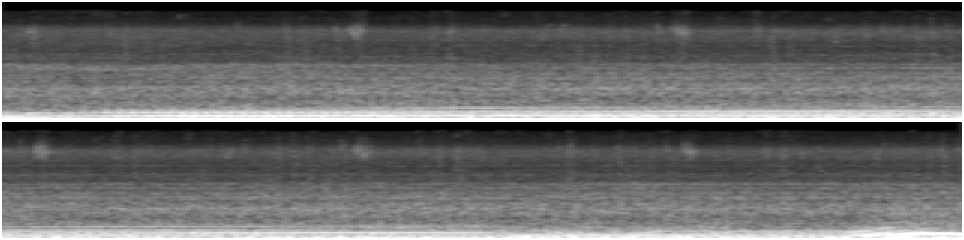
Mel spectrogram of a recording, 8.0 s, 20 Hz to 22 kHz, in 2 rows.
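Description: BMW E36's engine running as the car drives through deep snow, heard from inside the cabin; the engine note climbs slowly and steadily, then revs up sharply near the end.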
